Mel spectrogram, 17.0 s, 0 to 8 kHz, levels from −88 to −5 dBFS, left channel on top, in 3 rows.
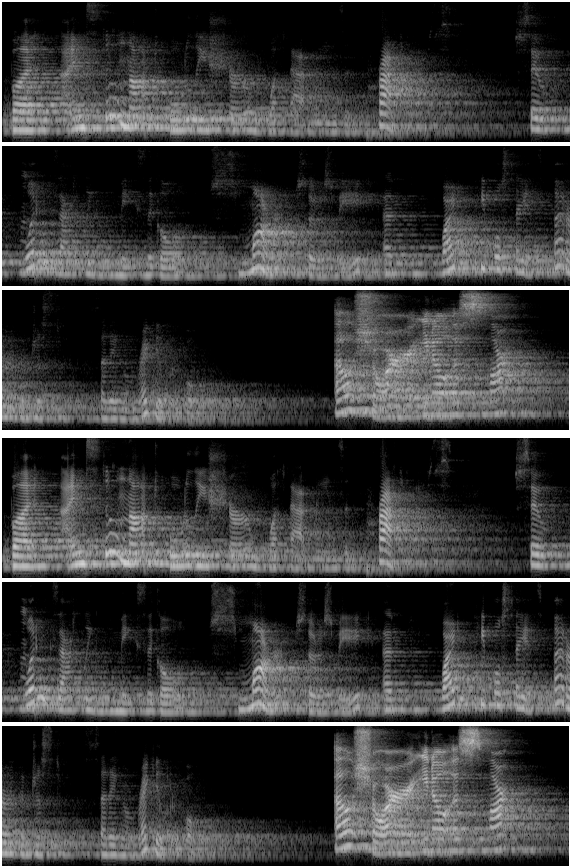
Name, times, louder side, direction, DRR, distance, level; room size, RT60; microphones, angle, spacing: voice 1, 0.0-4.2 5.1-5.5 5.8-9.7 10.1-11.8 12.3-13.5, right 2 dB, 30° right, 6 dB, 0.5 m, -34 dB
voice 2, 14.7-16.4, right 4 dB, 65° right, 6 dB, 0.7 m, -28 dB
8.5 x 5.3 x 5.7 m, 2.6 s
head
